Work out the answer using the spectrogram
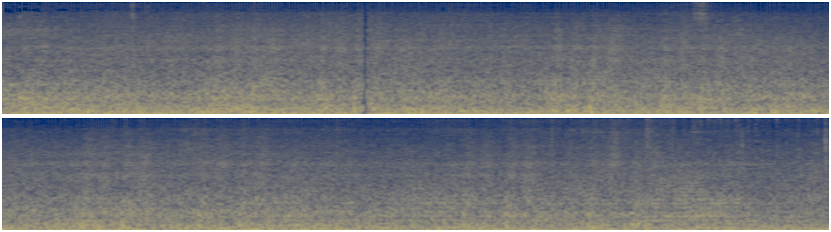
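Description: Kintetsu electric train running, a steady noise of wheels on rail with no clear change in speed.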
